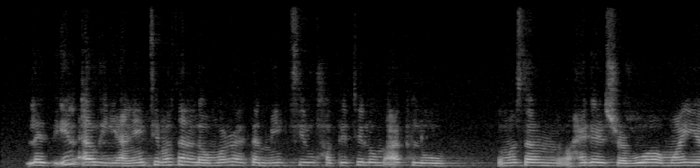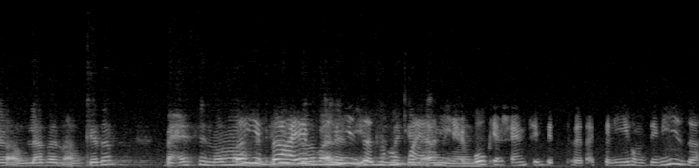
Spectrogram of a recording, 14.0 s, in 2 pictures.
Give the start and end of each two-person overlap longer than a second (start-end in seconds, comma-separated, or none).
9.4-11.8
